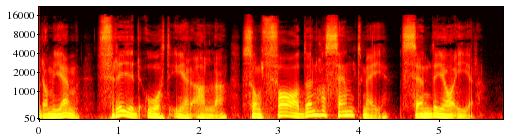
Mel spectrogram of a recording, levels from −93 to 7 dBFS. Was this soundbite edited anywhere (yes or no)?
no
